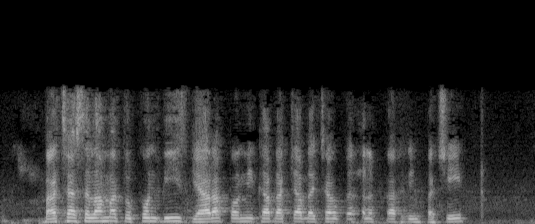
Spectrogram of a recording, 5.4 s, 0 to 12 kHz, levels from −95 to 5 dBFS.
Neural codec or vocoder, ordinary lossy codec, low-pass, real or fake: codec, 16 kHz, 1.1 kbps, Voila-Tokenizer; MP3, 48 kbps; 7.2 kHz; fake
